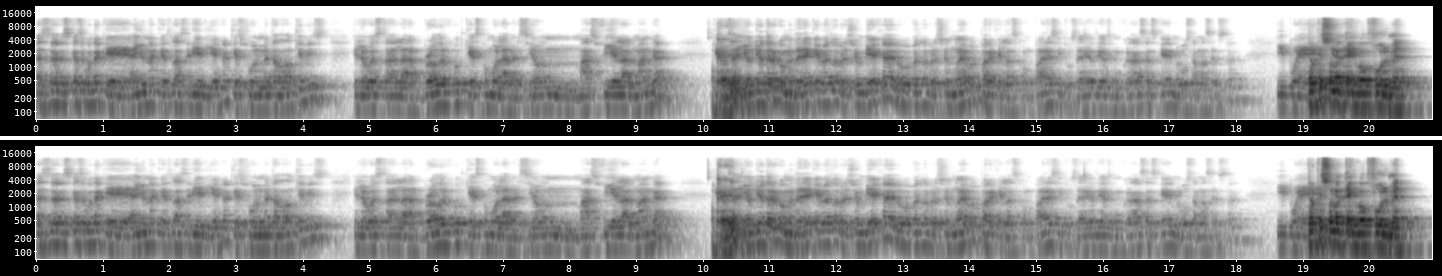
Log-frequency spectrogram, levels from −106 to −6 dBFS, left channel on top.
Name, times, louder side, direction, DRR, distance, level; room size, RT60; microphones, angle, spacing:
voice 1, 0.0-4.3 4.8-9.4 10.2-18.0 18.6-19.8, left 1 dB, 40° left, -2 dB, 1.2 m, -40 dB
voice 2, 10.2-10.5 19.1-20.4, right 2 dB, 35° right, 7 dB, 0.4 m, -25 dB
4.2 x 2.6 x 4.8 m, 0.86 s
head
